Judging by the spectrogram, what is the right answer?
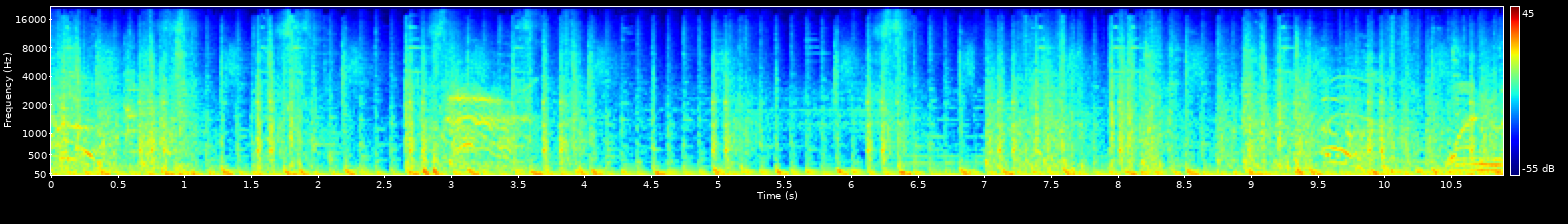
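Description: Rapid, sustained gunfire and crashing impacts from the police video game The Precinct fill the scene in dense, loud bursts, with shouted voices breaking in over the shooting.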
